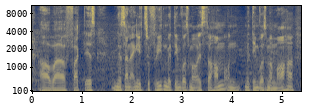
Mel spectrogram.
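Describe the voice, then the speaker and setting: A man talks at a moderate pace amid noticeable background noise. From Bavaria, Bad Tölz. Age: 50s. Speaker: venue owner and event organizer. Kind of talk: radio interview. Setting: on location in a bar.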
